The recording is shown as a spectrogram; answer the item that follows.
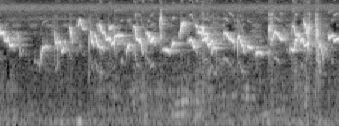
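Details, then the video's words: Morning 'ciak ciak' song of a Lemon-bellied white-eye, used to get sluggish birds singing: an almost unbroken stream of fast, sweet, high chirps and slurred twitters with brief pauses, over a faint constant high-pitched hum. "Ciak Ciak Joss Kecial Kuning Pagi Hari Bikin Kecial Kuning Malas Bunyi Cepat"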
